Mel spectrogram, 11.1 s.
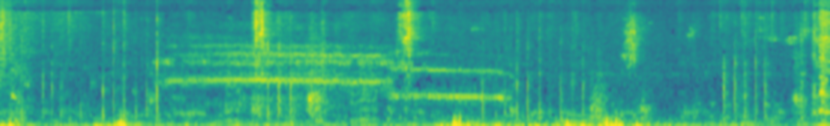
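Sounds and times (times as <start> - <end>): bird pecking clicks and taps: 0.2 - 2.3, 6.3 - 8.1, 9.5 - 10.4.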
